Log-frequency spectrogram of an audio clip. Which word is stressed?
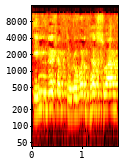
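indra. The stress falls on the word indra. "ಇಂದ್ರನಿಗೆ ಒತ್ತು ಕೊಡಬಹುದು"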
